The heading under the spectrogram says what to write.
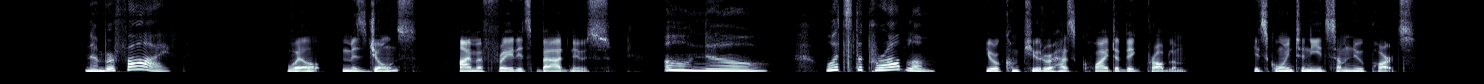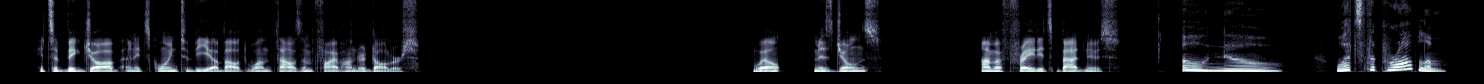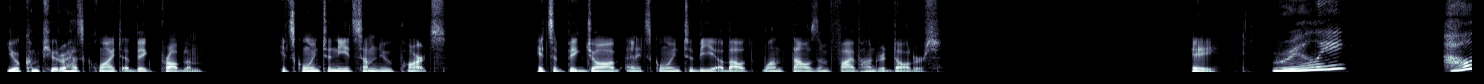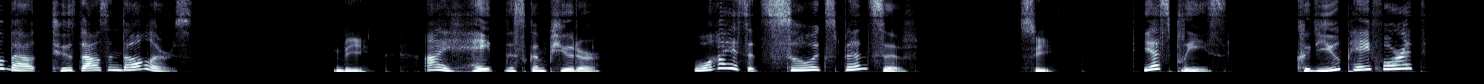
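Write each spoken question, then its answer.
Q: It's a big job and it's going to be about $1,500.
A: B: I hate this computer. Why is it so expensive?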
